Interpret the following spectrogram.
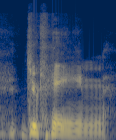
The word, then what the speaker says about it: Duquesne: Duquesne. And it's spelled, if you take the Q and change it to an F, it's Dufresne, like Andy Dufresne from.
